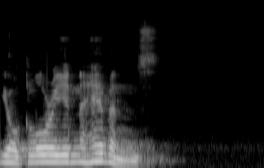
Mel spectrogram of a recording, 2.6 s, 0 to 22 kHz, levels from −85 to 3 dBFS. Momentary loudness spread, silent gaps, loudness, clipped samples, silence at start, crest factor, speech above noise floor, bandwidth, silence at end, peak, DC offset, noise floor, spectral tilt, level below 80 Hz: 9 LU; none; -21 LUFS; under 0.1%; 0 s; 16 dB; 52 dB; 11 kHz; 1.15 s; -8 dBFS; under 0.1%; -73 dBFS; -9 dB/octave; -70 dBFS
